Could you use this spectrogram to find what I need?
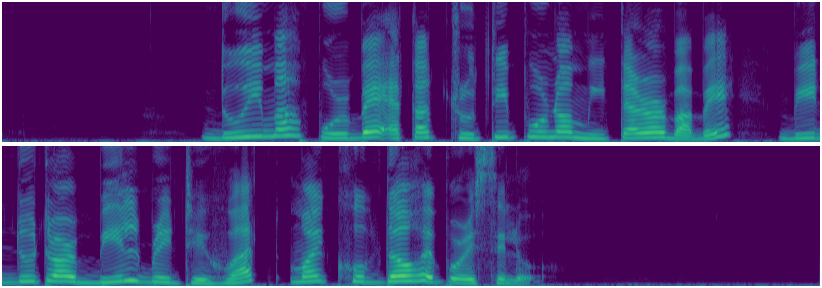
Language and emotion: Assamese, angry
